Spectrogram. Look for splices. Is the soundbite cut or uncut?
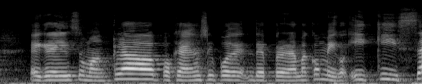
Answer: cut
